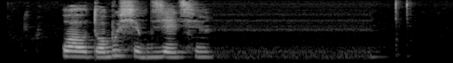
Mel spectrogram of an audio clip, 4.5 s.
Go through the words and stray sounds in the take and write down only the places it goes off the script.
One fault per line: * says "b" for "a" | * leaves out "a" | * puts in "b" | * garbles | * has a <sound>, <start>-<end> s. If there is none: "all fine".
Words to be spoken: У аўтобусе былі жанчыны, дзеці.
* leaves out "былі жанчыны"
